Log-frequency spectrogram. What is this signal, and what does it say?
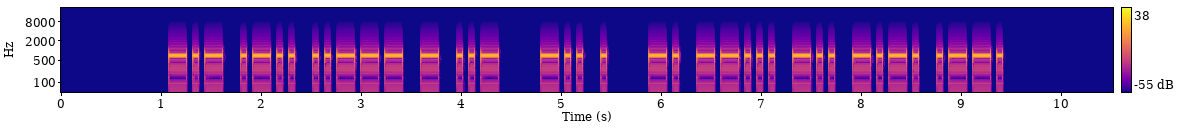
Morse code, heard as a keyed tone, about 20 wpm, 700 Hz. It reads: KL2TU DE N7DCP
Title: USA Callsign DE Callsign - 5 Characters - 20wpm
